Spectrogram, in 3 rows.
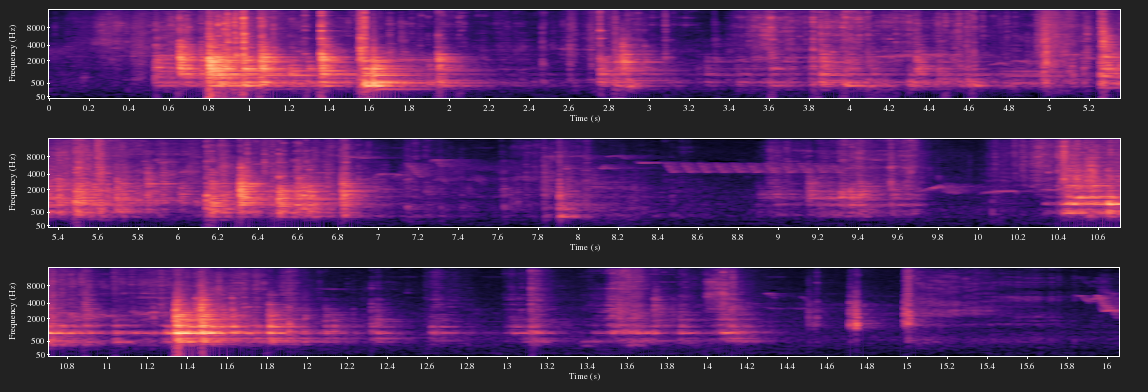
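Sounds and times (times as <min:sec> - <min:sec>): charcoal clattering against steel: 0:00.3 - 0:07.2, 0:08.9 - 0:14.3.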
